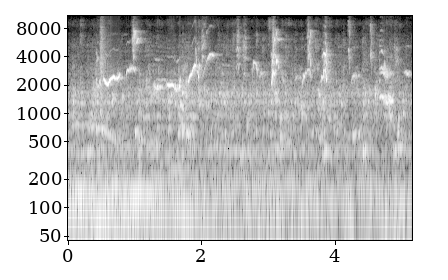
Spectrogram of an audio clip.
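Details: Young healthy male white-rumped shama, a fledgling described as active and given to chirping (ngriwik), kept as a cage bird: short rising and slurred whistled chirps and squeaky notes, scattered irregularly, with a low background hum.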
